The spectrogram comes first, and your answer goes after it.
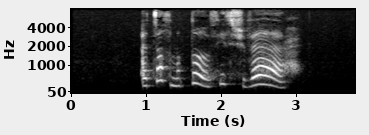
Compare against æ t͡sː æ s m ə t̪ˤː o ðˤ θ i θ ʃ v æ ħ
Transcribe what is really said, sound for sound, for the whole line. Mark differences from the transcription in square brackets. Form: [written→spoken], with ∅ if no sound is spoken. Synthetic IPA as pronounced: æ t͡sː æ [s→θ] m ə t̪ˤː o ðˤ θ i θ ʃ v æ ħ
